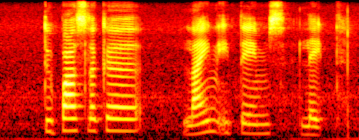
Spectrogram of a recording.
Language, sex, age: Afrikaans, female, 19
